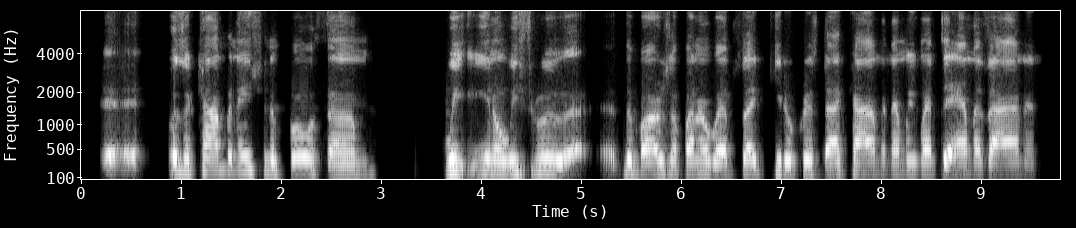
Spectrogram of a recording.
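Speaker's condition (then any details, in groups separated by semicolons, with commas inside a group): Cerebral palsy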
